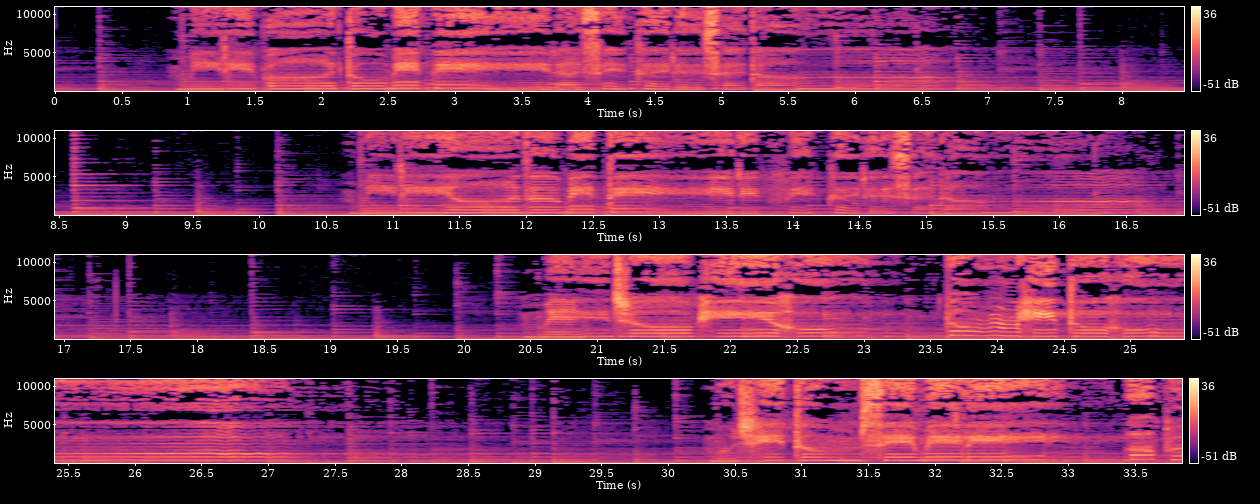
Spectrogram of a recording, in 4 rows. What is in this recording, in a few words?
Female Version Song; Aashiqui 2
